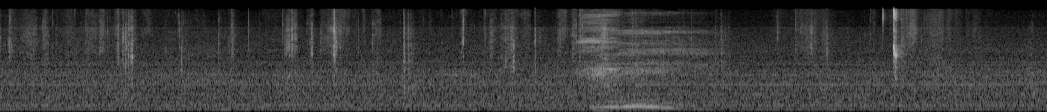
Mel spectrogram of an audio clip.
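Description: Faint clicks and light rustling of tarot cards being handled over a low steady room hum, with a short hummed voice sound rising and falling about six seconds in and a sharper click near the end.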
